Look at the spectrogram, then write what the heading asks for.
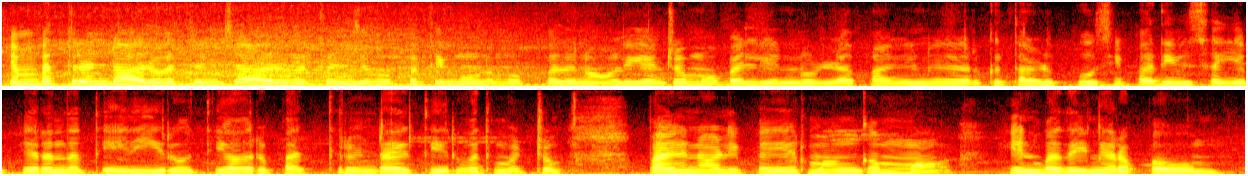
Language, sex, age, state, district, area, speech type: Tamil, female, 18-30, Tamil Nadu, Nagapattinam, rural, read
